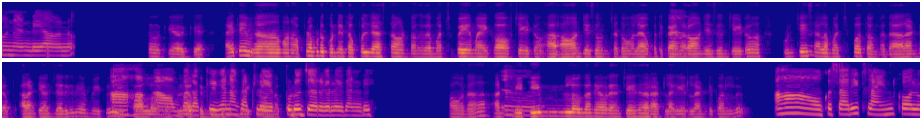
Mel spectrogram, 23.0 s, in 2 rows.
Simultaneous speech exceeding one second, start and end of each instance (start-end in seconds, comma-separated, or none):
12.9-15.2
